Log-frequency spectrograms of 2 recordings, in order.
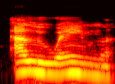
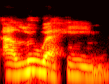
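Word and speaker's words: אלהים: So it should be aluim. Aluim instead of aluahim. I've never heard in Hebrew any sound of aluheim. That sounds really bar like the nonsense. Aluahheim doesn't no one says it like that. But aluim that sounds very similar to Elohim.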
